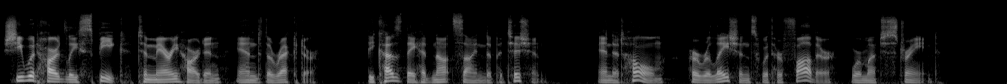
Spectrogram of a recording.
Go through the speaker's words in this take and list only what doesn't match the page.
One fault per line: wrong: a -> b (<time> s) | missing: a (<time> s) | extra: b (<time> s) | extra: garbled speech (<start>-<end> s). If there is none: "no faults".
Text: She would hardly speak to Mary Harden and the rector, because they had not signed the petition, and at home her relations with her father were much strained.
no faults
